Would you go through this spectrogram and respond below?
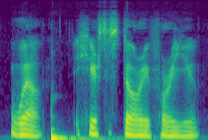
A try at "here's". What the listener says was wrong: I'm hearing an S sound instead of a Z on the end of here's. Well, here's a story for you.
